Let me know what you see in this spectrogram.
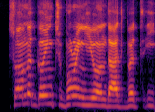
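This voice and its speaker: A man with a French accent, ordinary pitch variation and a quiet background. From France. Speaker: healthcare technology business development manager. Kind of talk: conference presentation. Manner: halting, many fillers and repetitions.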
